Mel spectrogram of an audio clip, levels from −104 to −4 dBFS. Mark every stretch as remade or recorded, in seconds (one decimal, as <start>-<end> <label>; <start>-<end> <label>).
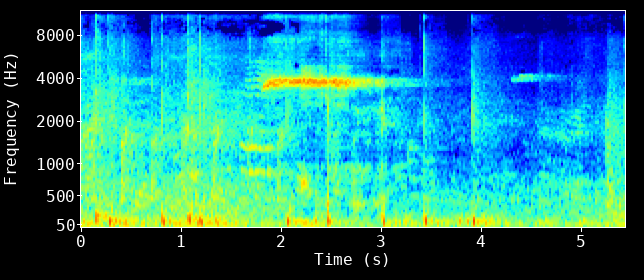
0.0-2.2 recorded; 2.2-3.2 remade; 3.2-5.4 recorded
